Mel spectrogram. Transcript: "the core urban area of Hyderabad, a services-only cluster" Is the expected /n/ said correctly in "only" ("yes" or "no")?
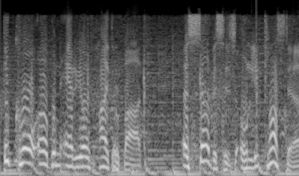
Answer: yes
